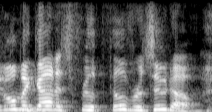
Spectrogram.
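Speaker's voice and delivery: high-pitched imitated fan excitement; mock freak-out. Retelling how the guys spot Rizzuto, a mock freak-out. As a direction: act out starstruck guys losing it. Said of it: "And they freak out".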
